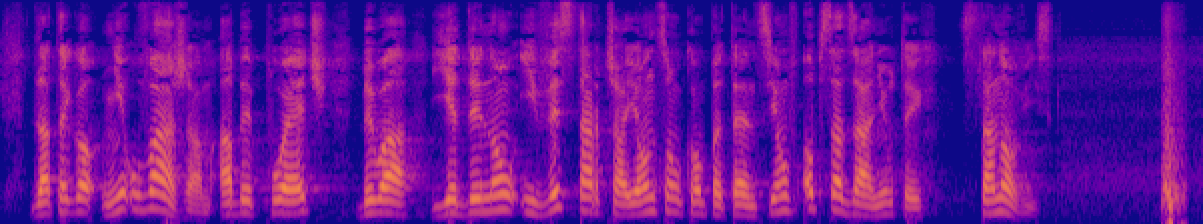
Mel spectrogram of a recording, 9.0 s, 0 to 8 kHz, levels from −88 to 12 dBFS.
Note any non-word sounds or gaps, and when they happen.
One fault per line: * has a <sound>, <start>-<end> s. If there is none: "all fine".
* has a whoosh, 8.7-8.9 s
